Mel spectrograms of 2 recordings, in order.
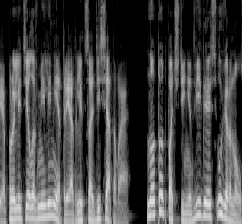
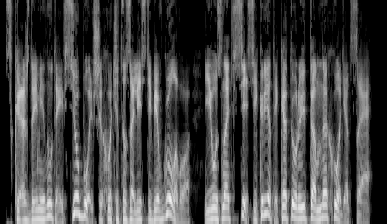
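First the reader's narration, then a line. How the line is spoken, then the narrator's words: Growl. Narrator (Russian): Прорычал он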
